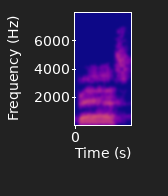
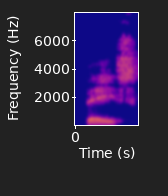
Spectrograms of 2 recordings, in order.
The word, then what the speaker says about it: Bass: every morning glad you say my name right bass and not bass got it got it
